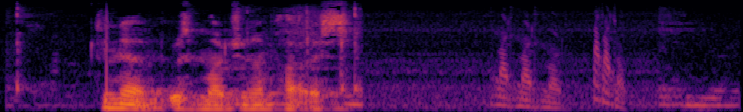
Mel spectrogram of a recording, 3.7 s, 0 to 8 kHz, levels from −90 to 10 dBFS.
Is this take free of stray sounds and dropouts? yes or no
no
